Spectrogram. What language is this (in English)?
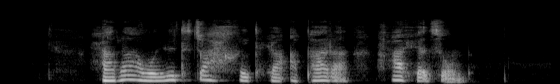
Abkhazian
